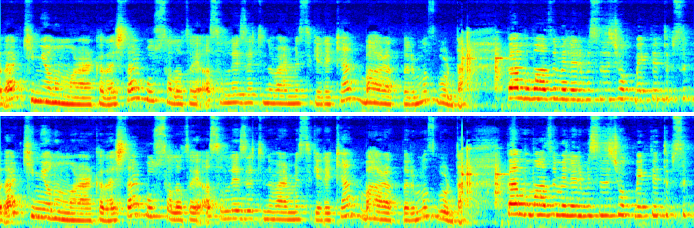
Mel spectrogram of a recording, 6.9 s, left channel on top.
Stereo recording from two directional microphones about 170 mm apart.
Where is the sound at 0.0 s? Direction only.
50° right (ahead or behind).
